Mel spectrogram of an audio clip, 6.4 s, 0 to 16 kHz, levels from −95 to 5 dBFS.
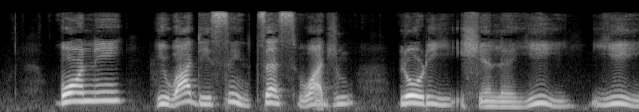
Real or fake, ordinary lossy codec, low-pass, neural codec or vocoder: fake; AAC, 48 kbps; 10.8 kHz; codec, 24 kHz, 0.9 kbps, WavTokenizer, small release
